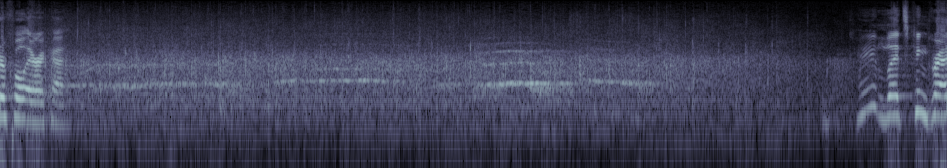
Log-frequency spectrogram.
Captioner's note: applause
